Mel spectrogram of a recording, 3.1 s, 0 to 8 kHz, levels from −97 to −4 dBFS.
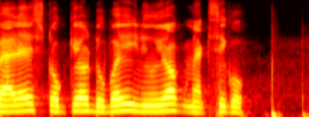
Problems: none marked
